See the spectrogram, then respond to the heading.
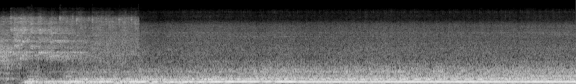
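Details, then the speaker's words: Rebuilt V8 in an '83 GMC pickup at first start after reassembly: fires quickly and settles into a deep, steady rumble with no knocking. Healthy running, with an exhaust leak and slight smoke from assembly lube. "it sounds pretty good he got an exhaust L but he's alive he's alive no leaks major underneath it"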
